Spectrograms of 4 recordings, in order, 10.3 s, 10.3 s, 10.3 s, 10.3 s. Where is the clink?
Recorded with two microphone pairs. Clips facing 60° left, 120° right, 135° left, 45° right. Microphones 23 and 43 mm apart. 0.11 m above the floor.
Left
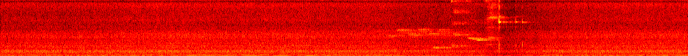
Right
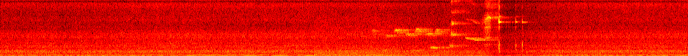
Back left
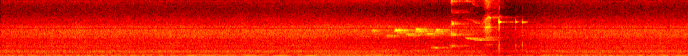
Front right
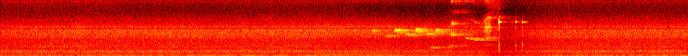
125° right, 0.7 m.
